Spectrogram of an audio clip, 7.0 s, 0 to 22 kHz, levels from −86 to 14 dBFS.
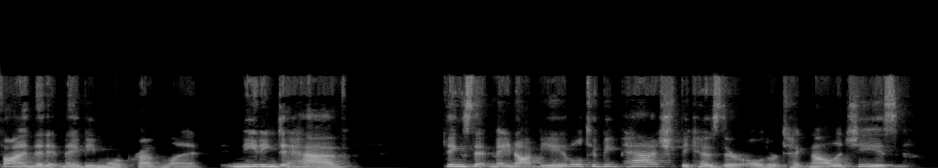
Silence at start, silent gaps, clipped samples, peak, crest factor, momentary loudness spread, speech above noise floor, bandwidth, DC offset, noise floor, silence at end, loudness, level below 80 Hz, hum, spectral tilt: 0 s; none; under 0.1%; -6 dBFS; 18 dB; 7 LU; 55 dB; 12.5 kHz; under 0.1%; -78 dBFS; 0.25 s; -24 LUFS; -72 dBFS; none; -5 dB/octave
